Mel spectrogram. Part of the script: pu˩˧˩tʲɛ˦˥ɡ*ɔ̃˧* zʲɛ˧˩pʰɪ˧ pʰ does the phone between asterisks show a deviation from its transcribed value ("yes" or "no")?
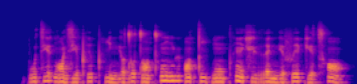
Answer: yes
